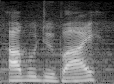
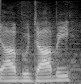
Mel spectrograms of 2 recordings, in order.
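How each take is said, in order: First: The second word is said like Dubai. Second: The second word is said like Dhabi. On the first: The speaker calls it wrong. "the biggest one was probably Abu Dubai" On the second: The speaker calls it right. "which is actually Abu Dhabi"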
